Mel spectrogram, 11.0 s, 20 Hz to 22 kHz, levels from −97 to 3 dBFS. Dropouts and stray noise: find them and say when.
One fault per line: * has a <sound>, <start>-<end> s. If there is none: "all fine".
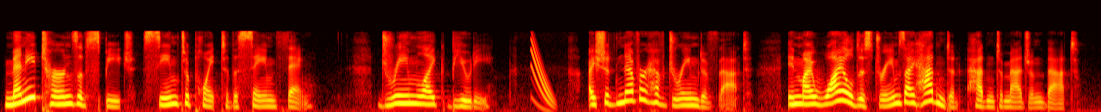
* has a chirp, 5.3-5.6 s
